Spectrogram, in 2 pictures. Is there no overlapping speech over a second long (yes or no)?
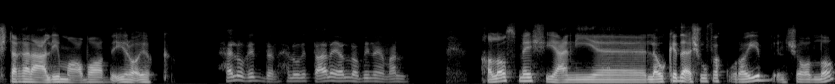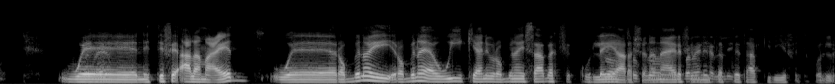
no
